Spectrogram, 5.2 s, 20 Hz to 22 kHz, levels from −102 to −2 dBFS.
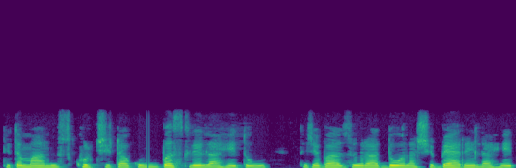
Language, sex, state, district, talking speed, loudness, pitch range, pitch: Marathi, female, Karnataka, Belgaum, 150 wpm, -23 LUFS, 205-215 Hz, 210 Hz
